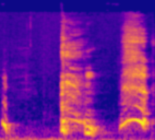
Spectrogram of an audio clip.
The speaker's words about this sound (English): He's coughing. Okay, he's coughing.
